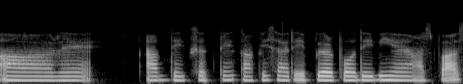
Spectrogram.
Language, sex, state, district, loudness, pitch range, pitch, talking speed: Hindi, female, Punjab, Fazilka, -21 LUFS, 185-195 Hz, 190 Hz, 170 wpm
